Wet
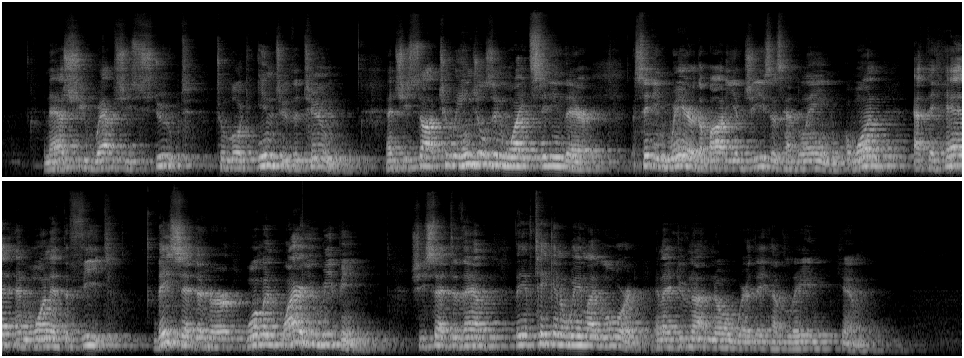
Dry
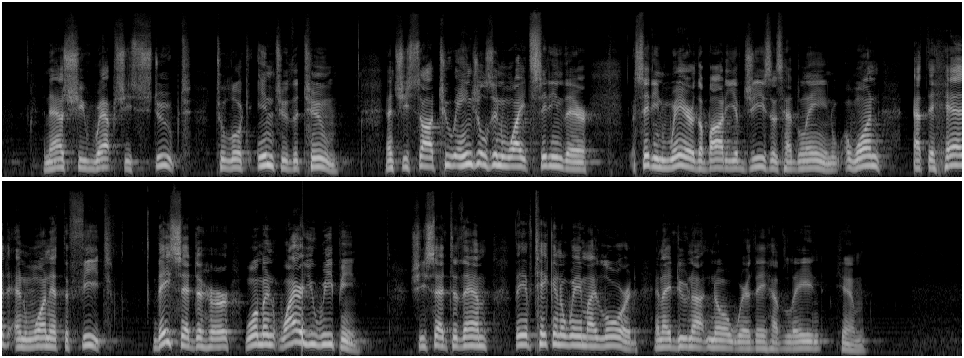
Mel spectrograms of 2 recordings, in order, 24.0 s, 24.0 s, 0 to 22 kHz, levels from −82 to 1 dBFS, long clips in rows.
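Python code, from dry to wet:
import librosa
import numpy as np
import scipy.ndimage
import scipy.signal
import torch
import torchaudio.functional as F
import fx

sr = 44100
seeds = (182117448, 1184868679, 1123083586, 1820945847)

y = fx.highpass(x, sr, hz=200.0, slope=6)
y = fx.peak_eq(y, sr, hz=2300.0, db=-9.0, octaves=0.37)
y = fx.room_shoebox(y, sr, seeds[0], volume_m3=490.0, walls='mixed', distance_m=1.3)
y = y * librosa.db_to_amplitude(-2.0)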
